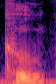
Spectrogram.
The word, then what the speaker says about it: Coup: we're doing it on the coup the p is silent but uh the coup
